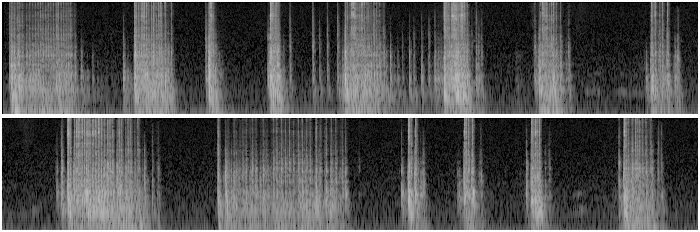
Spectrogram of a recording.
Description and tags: Air Temperature Knob, A
Raw audio of a circular car air conditioning knob being turned from hot to cold and vice versa multiple times.
An example of how you might credit is by putting this in the description/credits:
Air, Car, Cars, Cold, Conditioning, Hot, Knob, Slider, Vehicle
